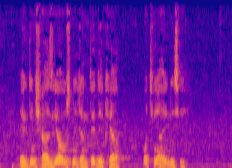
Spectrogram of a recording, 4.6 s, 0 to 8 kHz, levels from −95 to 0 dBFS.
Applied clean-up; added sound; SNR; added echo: none; none; none; none.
